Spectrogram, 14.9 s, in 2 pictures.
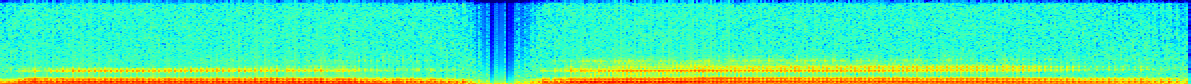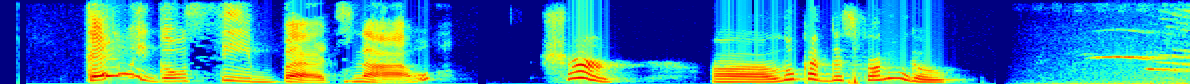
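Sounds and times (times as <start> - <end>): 
polar bear roaring: 0.0 - 7.4
speech: 9.5 - 10.2, 10.9 - 13.5.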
